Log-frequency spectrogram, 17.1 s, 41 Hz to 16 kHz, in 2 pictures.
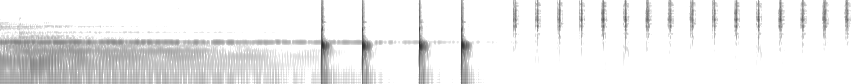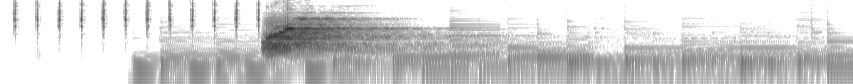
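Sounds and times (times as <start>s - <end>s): clock ticking countdown effect: 6.2s - 12.8s
pop sound effects: 11.2s - 12.7s
low musical jingle: 11.2s - 12.9s.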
